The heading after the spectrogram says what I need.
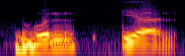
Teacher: Kalimat bunyan dibaca dengan jelas. Tidak boleh kita memang idghamkan. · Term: izhar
